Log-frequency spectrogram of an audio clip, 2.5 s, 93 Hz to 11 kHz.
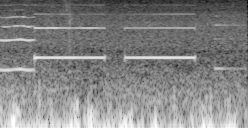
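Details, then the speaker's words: Minelab SDC2300 metal detector at startup, after the EMI button is pressed: clean electronic beeps step through different pitches as it scans frequencies. EMI noise-cancel frequency scan. "now the sec is going through all the different frequencies and it will find the best frequency for us right here where we are now we'll go through them all once it's finished it takes about a minute"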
